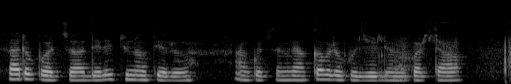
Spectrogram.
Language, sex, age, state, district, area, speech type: Nepali, female, 18-30, West Bengal, Darjeeling, rural, spontaneous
